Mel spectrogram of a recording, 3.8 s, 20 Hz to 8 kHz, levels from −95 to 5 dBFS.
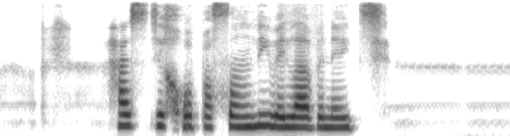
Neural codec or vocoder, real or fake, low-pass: codec, 16 kHz in and 24 kHz out, 0.4 kbps, LongCat-Audio-Codec, four codebook decoder; fake; 7.2 kHz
